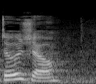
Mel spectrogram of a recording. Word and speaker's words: Dezhou: This city, which is called Dezhou, and it's spelled D-E-Z-H-O-U, is interested in being what they call a friendly relations city with the United States.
